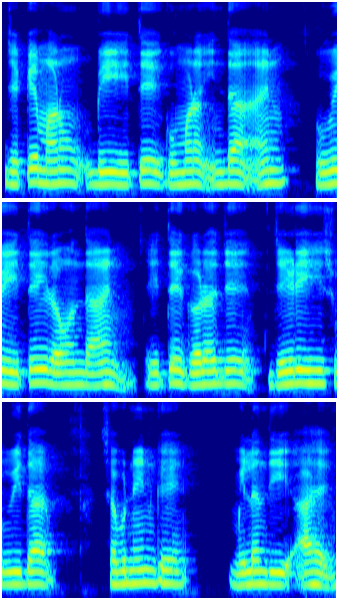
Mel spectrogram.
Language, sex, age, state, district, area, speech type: Sindhi, male, 30-45, Gujarat, Junagadh, rural, spontaneous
